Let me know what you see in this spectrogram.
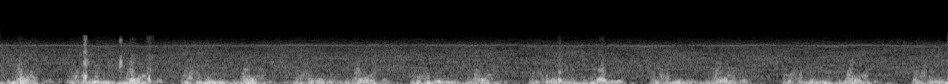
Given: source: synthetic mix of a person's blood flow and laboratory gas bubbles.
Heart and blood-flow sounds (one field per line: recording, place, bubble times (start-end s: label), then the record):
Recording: Doppler ultrasound of blood flow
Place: precordium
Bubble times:
0.72-0.90 s: bubbles
1.19-1.23 s: bubbles
1.46-1.54 s: bubbles
5.57-5.64 s: bubbles
From the record:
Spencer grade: 2 (many but less than half of the cardiac periods contain bubble signals, singularly or in groups)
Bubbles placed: only in the low amplitude regions of the cardiac cycle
